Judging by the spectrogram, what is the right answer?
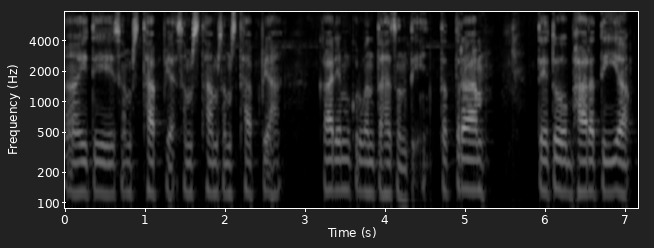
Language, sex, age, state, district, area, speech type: Sanskrit, male, 18-30, Karnataka, Mysore, urban, spontaneous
